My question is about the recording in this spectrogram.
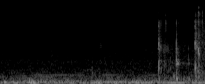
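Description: Open-air tennis court ambience: a steady low rumble, then a few sharp taps of a tennis ball being struck or bounced in the last half second.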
